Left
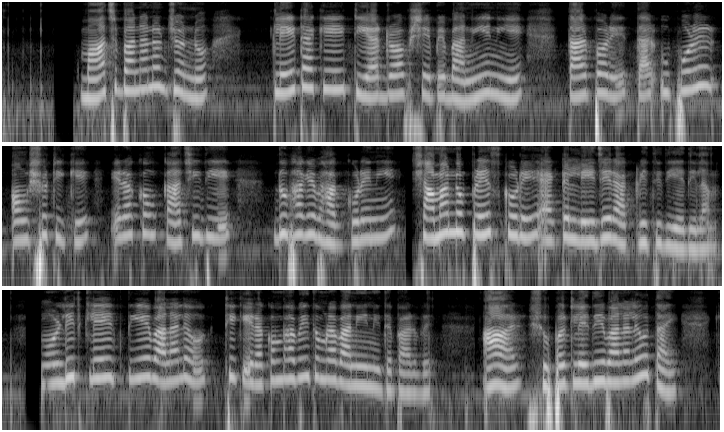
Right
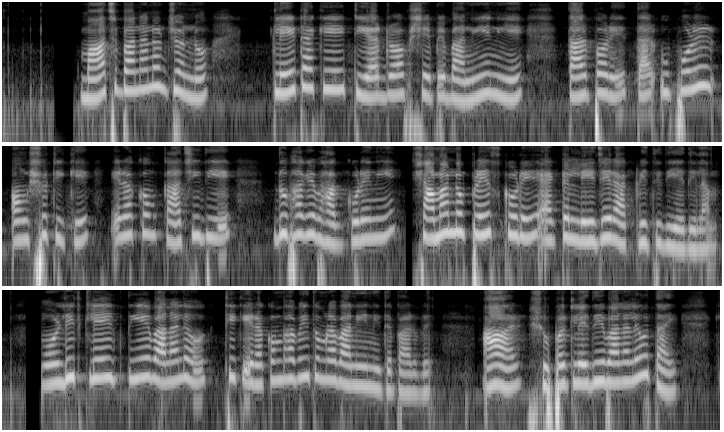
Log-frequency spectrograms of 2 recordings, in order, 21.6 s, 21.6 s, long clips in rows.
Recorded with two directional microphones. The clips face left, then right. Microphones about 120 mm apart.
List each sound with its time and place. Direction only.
0.9 s a woman's voice: 45° right (ahead or behind)
1.8 s speech: 20° right (ahead or behind)
2.6 s a woman's voice: 40° right (ahead or behind)
19.2 s a woman's voice: 45° right (ahead or behind)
